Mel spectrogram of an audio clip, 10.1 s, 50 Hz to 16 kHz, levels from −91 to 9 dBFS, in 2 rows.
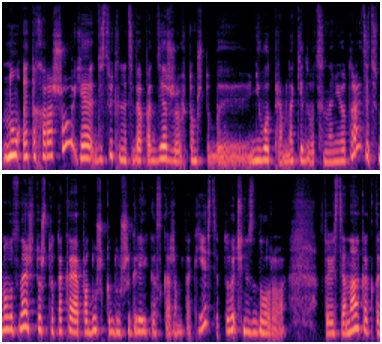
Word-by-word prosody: Ну, 275 +4 +8
это 270 +1 +2
хорошо. 280 - +1
Я 245 -1 +4
действительно 215 +1 -3
тебя 205 0 -1
поддерживаю 200 -1 +2
в - - -16
том, 200 - -2
чтобы 200 +6 -6 0.4
не, 200 +1 +3
вот, 215 0 +3
прям - - -7
накидываться 195 -2 -4
на 180 - -5
неё, 190 +1 -2
тратить. 470 - -1
Но 245 +2 +3
вот 255 - +1
знаешь, 290 0 +5
то, 250 -4 0
что 240 -1 -5
такая 220 -1 +3
подушка-душегрейка, 210 -1 -2
скажем 195 +1 -8
так, 235 - -14
есть- 355 +9 -3
это 225 - -4
очень 230 -2 +1
здорово. 200 0 -2 0.5
То - - -3
есть 190 +1 -3
она 235 +8 +6
как-то 225 -4 -3
220 Hz, 200 wpm, -22 LUFS, 200-250 Hz, 0.5 s, Ну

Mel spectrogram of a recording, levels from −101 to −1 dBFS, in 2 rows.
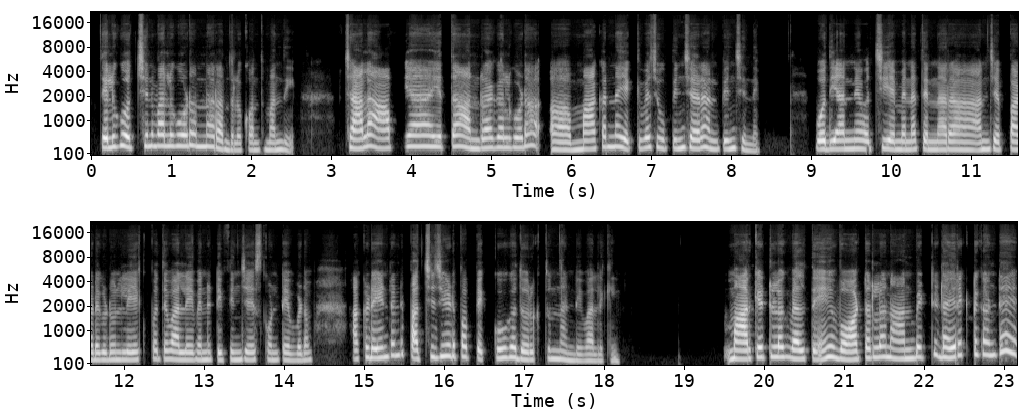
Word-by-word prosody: తెలుగొచ్చిన 285 +2 +4
వాళ్ళు 310 0 +2
కూడా 310 +1 +3
ఉన్నారందులో 235 -10 -1
కొంతమంది. 205 0 -4 0.8
చాలా 255 +4 +4 0.2
ఆప్యాయత, 290 +2 0 0.2
అనురాగాలు 260 +2 0
కూడా 305 +5 -1 0.3
ఆహ్, 210 -1 +1 0.2
మాకన్నా 280 +5 0
ఎక్కువే 245 +4 -2
చూపించారు 250 +1 0
అనిపించింది. 225 -5 -3 0.8
ఉదయాన్నే 230 +1 +2
ఒచ్చి, 230 +3 -8
"ఏమైనా 215 0 -2
తిన్నారా"? 215 0 0 0.3
అని 220 +2 -1
చెప్పి 215 0 -3
అడగడం. 205 +1 -1
లేకపోతే 230 +3 -4
వాళ్ళేమైనా 205 0 -1
టిఫిన్ 205 +2 -4
చేసుకుంటే 205 0 -5
ఇవ్వడం. 190 +2 -5 0.6
అక్కడేంటంటే 275 +7 0
పచ్చి 240 +4 +1
జీడిపప్పు 300 -2 0
ఎక్కువగా 265 +2 +2
దొరుకుతుందండి 210 -3 -3
వాళ్ళకీ. 175 - -8 1.5
మార్కెట్‌లోకి 275 +4 +4
వెళ్తే 230 -1 +2 0.3
వాటర్‌లో 235 +6 +3
నానబెట్టి 250 +6 -1
డైరెక్ట్‌గా 335 +6 +2
అంటే 345 +6 0
240 Hz, 100 wpm, -19 LUFS, 215-275 Hz, 1.5 s, తెలుగొచ్చిన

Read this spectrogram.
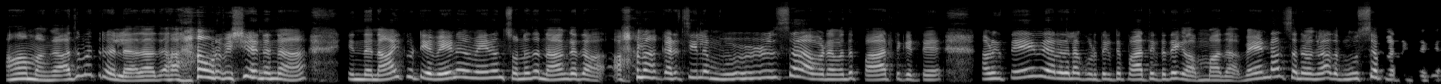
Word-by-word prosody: ஆமாங்க. 235 -4 +2
அது 235 - -1
மாத்திரம் 405 - -2
இல்ல. 195 -3 +2
அதாவது, 195 +3 +1
ஆனா 220 - +6
ஒரு 300 0 +2
விஷயம் 320 +5 +4
என்னன்னா, 265 -3 +2 0.7
இந்த 230 -1 +1
நாய் 255 +9 +3
குட்டிய 335 -6 +1
வேணு, 275 +7 +5 0.2
வேணுனு 305 +1 0
சொன்னது 265 +4 -1
நாங்க 240 +3 +2
தான். 215 -5 -2 0.2
ஆனா, 335 -1 +3 0.2
கடசியில 290 +4 0
முழுசா 295 - -2
அவன 235 -2 -1
வந்து 265 +4 -4
பாத்துகிட்டு, 225 -1 -1 0.5
அவனுக்குத் 265 +1 -3
தேவையானதெல்லாம் 305 -7 +1
குடுத்துகிட்டு 245 +1 -5
பாத்துகிட்டது 235 +3 0
எங்க 240 -5 -2
அம்மா 200 0 -3
தான். 175 -4 -6
வேண்டானு 340 +8 0
சொன்னவங்க 260 -3 0
அத 250 -2 -3
முழுசா 265 +6 -1
பாத்துக்கிட்டாங்க. 200 -1 -10
255 Hz, 145 wpm, -22 LUFS, 230-300 Hz, 0.7 s, ஆனா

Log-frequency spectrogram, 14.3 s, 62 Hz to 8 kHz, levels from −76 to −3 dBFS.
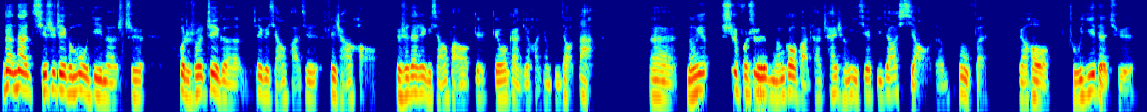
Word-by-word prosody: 那 185 +1 +6
那 175 -1 +7
其 155 +2 +3
实 175 - +2
这 165 -2 +7
个 145 - +3
目 150 -1 +4
的 130 0 +3
呢 115 -2 -1
是 125 -2 -4 0.3
或 - - +3
者 125 - +1
说 150 +4 +5
这 155 +2 +5
个 110 -4 -3
这 150 - -1
个 130 - +1
想 120 0 -9
法 - - -13
就 120 - -5 0.2
非 135 - +1
常 - - -8
好， - - -13 0.2
就 - - +3
是 135 +2 +3
它 150 +1 +3
这 145 0 +2
个 120 - -1
想 120 - -6
法 115 -3 -6 0.2
给 125 - -7
给 120 - +1
我 125 +1 +2
感 - - -6
觉 110 - -5
好 - - -17
像 210 -1 -10
比 - - -11
较 - - -6
大。 - - -5 0.7
呃， 120 -4 -2
能 130 +4 +4
用 170 +1 +3 0.2
是 - - +1
不 150 -1 0
是 140 0 +7
能 125 +2 +1
够 150 0 +5
把 - - -4
它 120 - -14
拆 145 +4 -5
成 125 -1 -4
一 130 - -1
些 130 +3 -1
比 120 - -7
较 135 +4 -3
小 - - -5
的 95 0 -15 0.2
部 140 -6 +1
分， - - -14 0.3
然 115 -1 -4
后 115 -6 +1 0.2
逐 115 - -1
一 150 +5 +4
的 - - +3
去， 375 +4 -9
135 Hz, 275 characters per minute, -23 LUFS, 120-150 Hz, 0.7 s, 那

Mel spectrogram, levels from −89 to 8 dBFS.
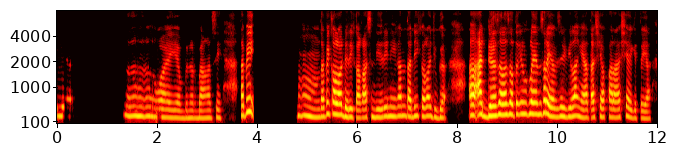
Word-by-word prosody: iya. 245 +8 -7 1.1
Heeh 250 -1 -2
heeh. 245 0 -4 0.2
Wah, 215 -1 -3
iya 200 0 -6
bener 195 0 -8
banget 195 0 -4
sih 205 -1 -8 0.4
tapi 260 +7 +2 1.0
mhm, 245 -4 -3
tapi 265 +7 -1
kalau 290 -2 +6
dari 220 -2 +1
Kakak 205 +1 0
sendiri 215 +1 -3
nih. 240 -1 -2
Kan 250 0 -1
tadi 235 +2 0
Kakak 245 0 0
juga, 210 -1 -5 0.5
eee, 270 0 +8
ada 250 -1 +4
salah 285 -1 +6
satu 290 0 +2
influencer 300 +1 +2
ya 235 - +3
bisa 225 +2 -2
dibilang 235 +3 0
ya 205 0 0
Tasya 215 +2 -1
Farahsya 215 +1 -2
gitu 190 -1 -12
ya. 180 -1 -6
235 Hz, 165 wpm, -22 LUFS, 210-255 Hz, 1.1 s, eee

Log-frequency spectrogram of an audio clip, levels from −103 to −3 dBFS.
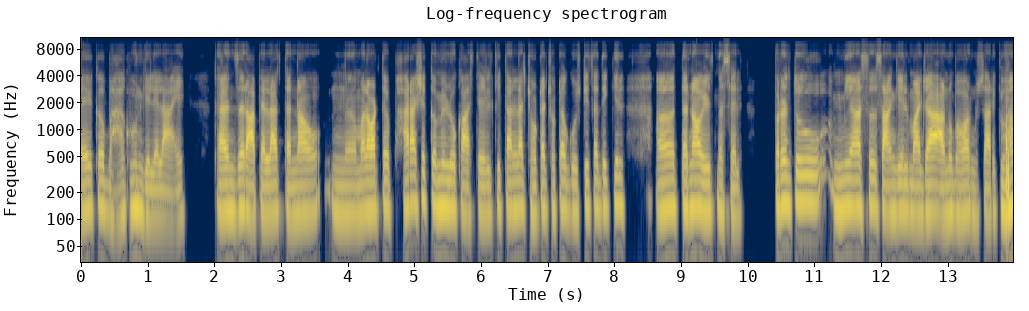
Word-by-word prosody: एक 130 +2 -2
भाग 115 +2 -6
होऊन 135 -1 -1
गेलेला 110 -1 -2
आहे. 100 +2 -4 0.5
कारण 125 +1 +3
जर 135 +1 +1
आपल्याला 120 +1 +4
तणाव 120 +2 +1 0.6
मला 125 +2 +3
वाटतं 130 +1 +3
फार 140 +2 0
असे 155 +2 0
कमी 140 -1 0
लोकं 130 -2 0
असतील, 115 0 -2
की 130 - -6
त्यांना 130 +1 +1
छोट्या-छोट्या 125 +2 -3
गोष्टीचादेखील 135 +3 -5 0.5
अ, 130 +2 +2
तणाव 135 +1 +5
येत 125 0 -1
नसेल. 115 -3 -4 0.5
परंतु 150 +2 +2 0.5
मी 135 +1 0
असं 140 0 +1
सांगेल 125 0 +1
माझ्या 125 +1 +6
अनुभवानुसार 120 -1 -1
किंवा 125 +2 +4
125 Hz, 135 wpm, -19 LUFS, 120-135 Hz, 0.6 s, माझ्या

